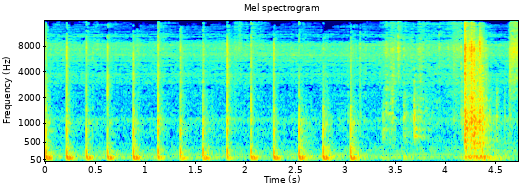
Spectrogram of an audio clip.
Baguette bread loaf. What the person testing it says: if you do this and it's hollow, it's good. That sounds hollow to me.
